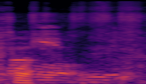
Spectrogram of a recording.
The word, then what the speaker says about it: Fofos: Meanwhile, I just noticed it's called Fofos Sweets, not Gogos Sweets. At least I got the two syllables right.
